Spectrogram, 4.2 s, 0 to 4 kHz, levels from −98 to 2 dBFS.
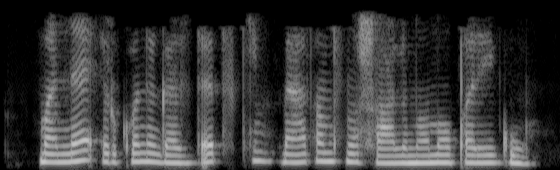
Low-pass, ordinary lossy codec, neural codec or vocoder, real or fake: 3.6 kHz; MP3, 32 kbps; codec, 24 kHz, 3.1 kbps, DualCodec; fake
